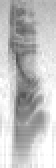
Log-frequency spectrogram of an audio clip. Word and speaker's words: Kyo: It also stars Machiko Kyo. You can correct on any of my pronunciations. – Machiko Kyo. – Kyo. – Yeah.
